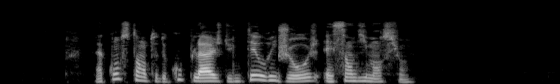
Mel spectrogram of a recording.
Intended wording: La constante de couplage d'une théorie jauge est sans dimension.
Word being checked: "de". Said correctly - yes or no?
yes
